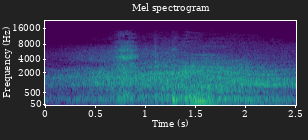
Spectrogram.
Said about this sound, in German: Beschwerst du dich über die Autos wieder jetzt, ja?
